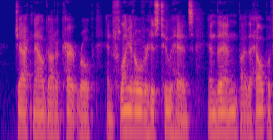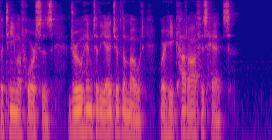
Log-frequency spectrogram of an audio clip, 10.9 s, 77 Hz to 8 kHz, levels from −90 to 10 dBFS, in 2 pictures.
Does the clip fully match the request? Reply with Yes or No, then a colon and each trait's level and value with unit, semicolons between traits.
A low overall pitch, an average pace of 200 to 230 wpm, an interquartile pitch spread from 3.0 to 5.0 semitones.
No: very low, 95 Hz; fast, 205 wpm; narrow, 2.5 semitones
